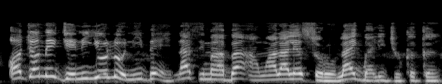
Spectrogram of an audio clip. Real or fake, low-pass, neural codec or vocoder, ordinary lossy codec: real; 7.2 kHz; none; none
